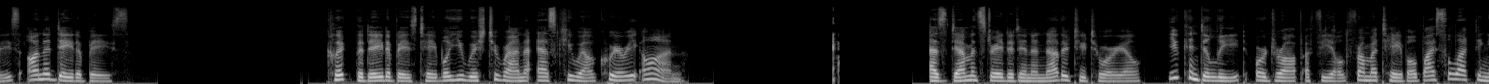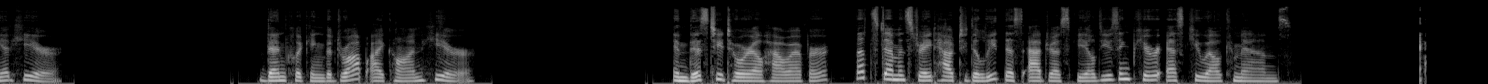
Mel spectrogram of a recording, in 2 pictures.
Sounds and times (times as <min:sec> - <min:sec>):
Speech: 0:00.0 - 0:01.3, 0:03.3 - 0:06.9, 0:09.3 - 0:15.5, 0:17.5 - 0:19.7, 0:21.6 - 0:27.9.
